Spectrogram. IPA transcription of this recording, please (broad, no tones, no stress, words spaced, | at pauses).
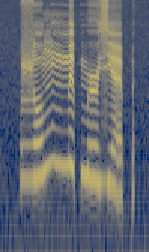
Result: ɮɔŋmːɛpmə˞zʲæp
